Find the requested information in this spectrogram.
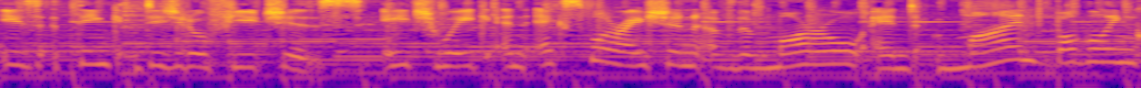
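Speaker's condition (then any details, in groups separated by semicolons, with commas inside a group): No condition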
